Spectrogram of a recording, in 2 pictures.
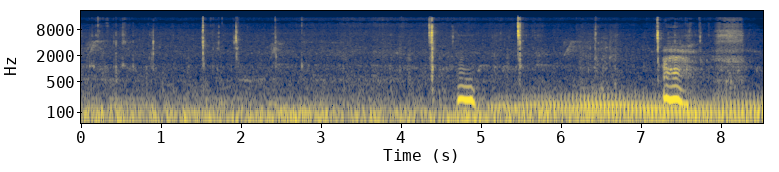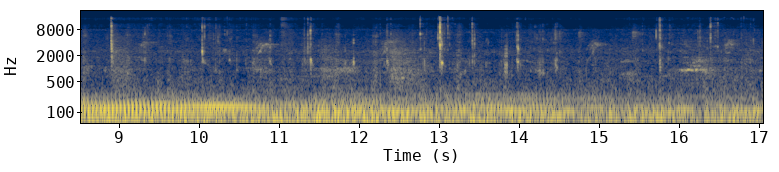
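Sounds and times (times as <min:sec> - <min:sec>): low steady hum: 0:00.0 - 0:17.0
person chewing food: 0:00.0 - 0:17.0.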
